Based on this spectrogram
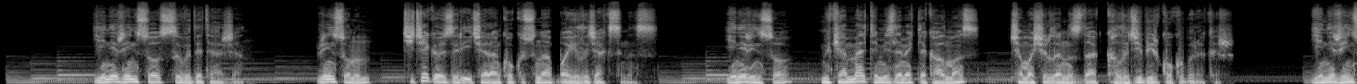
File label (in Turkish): REKLAM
